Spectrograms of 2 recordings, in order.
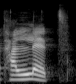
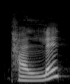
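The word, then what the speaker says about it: דלת: 다음 글자는 따라해 볼까요 달렛 발렛 한 번 더 달렛 달래 맞죠네 달넷 달렛은 발음은 두입니다 드 발음은 숫자 값은 4겠죠 이미지는 뭐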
